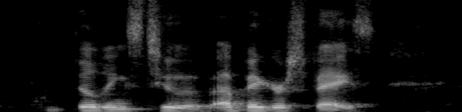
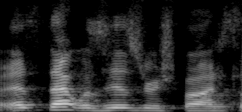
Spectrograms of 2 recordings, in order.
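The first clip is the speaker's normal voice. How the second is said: ordinary delivery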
